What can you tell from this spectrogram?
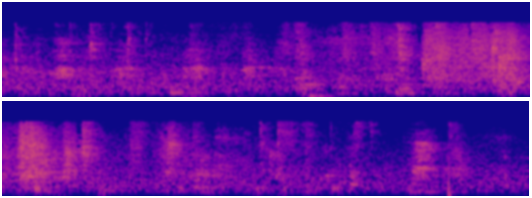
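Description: Pug panting, a run of quick noisy breaths, loudest about two to three seconds in.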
